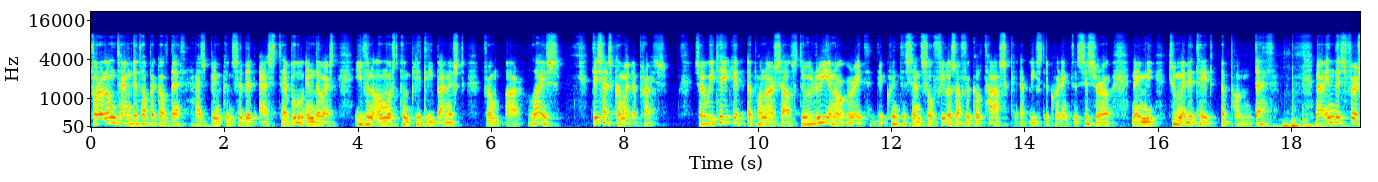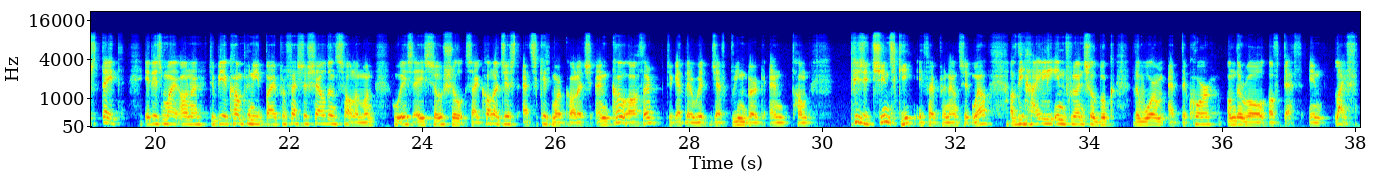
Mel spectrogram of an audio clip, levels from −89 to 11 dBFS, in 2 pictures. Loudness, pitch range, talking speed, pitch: -17 LUFS, 110-155 Hz, 170 wpm, 130 Hz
